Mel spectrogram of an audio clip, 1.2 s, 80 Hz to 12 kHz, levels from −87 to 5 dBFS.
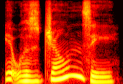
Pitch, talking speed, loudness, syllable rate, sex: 205 Hz, 145 wpm, -14 LUFS, 4.4 syllables/s, female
